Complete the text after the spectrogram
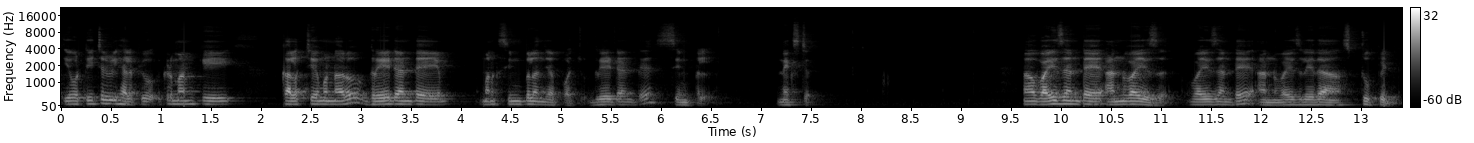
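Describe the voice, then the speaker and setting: A man with a Telugu accent teaching an English textbook lesson, explaining in Telugu and reading the English text slowly and emphatically. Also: lowish voice. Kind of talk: exam-prep textbook lesson.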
